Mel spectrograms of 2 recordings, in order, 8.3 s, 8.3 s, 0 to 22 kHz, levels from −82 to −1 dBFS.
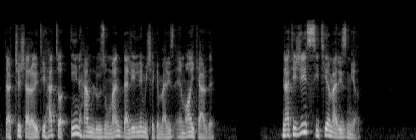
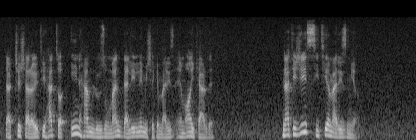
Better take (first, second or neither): first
